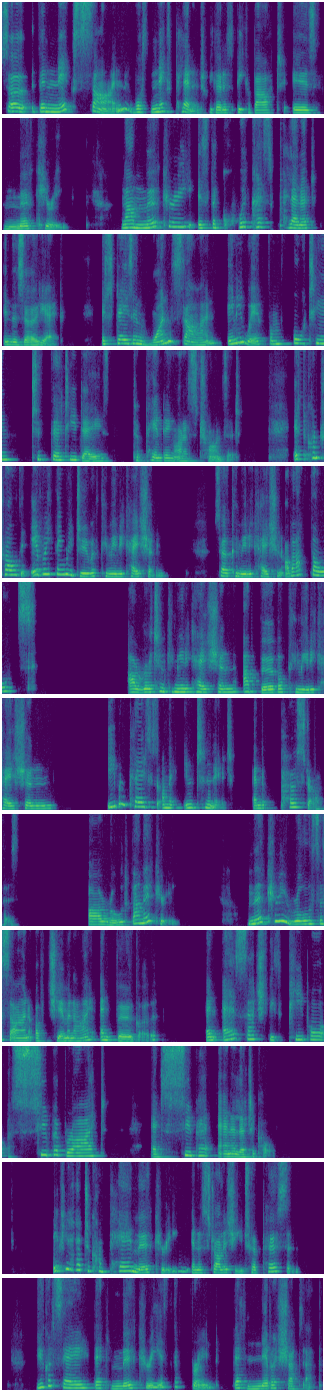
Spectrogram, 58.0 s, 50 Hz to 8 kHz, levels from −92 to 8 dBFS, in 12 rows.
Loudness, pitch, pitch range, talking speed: -25 LUFS, 230 Hz, 195-275 Hz, 115 wpm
